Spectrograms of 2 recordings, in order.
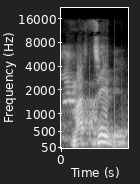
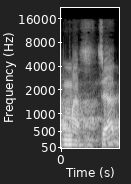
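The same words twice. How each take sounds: First: The vowel before the final d is 'i'. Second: The vowel before the final d is 'a'. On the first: "dikasroh dengan jimnya" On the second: "fathah jimnya"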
